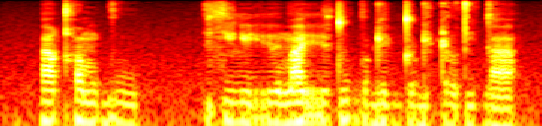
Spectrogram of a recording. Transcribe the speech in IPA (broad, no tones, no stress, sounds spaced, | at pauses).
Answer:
a qʰ o m u ɡ u | sʲ ø lʲ ø rʲ o e̯ m a rʲ o t u ɡ o ɖ i ɖ d o ɖ i ʈ ɤ t̪ i ɡ a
